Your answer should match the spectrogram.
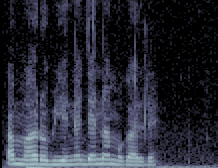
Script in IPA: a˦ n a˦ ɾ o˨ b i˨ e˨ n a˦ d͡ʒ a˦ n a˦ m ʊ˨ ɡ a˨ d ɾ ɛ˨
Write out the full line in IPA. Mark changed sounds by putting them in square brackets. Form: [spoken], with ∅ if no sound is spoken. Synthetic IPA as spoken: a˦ [m] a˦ ɾ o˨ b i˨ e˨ n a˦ d͡ʒ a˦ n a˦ m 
